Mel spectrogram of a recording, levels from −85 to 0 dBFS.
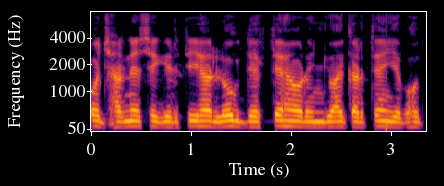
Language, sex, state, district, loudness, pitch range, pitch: Hindi, male, Bihar, Begusarai, -18 LUFS, 125-135 Hz, 125 Hz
